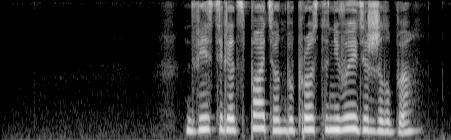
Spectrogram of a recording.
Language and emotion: Russian, neutral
